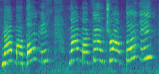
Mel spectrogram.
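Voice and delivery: very high, loud squeaky-voiced gingerbread man pleading; cookie man voice. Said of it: "So I be like".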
